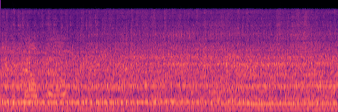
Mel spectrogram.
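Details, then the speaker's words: Pelin Nomad boat's two-stroke outboard on fast idle with lever forward; steady, even hum with no misfires or knocks, a pretty smooth normal runner; only a drip from the telltale. "Alright, so I'll just push that in, move the old lever forward, and we should be a bit of fast idle then, give it a crank. So she's a pretty smooth runner, as you can probably hear."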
